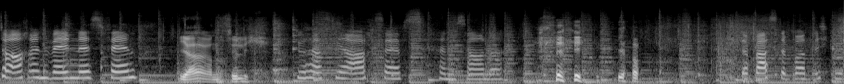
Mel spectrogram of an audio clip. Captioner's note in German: gelächter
